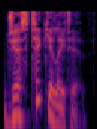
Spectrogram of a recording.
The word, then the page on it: gesticulative: British English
